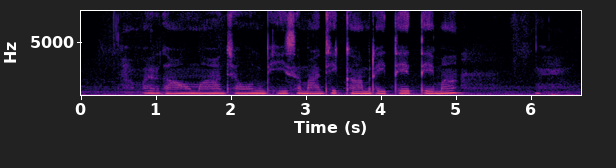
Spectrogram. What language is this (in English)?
Chhattisgarhi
